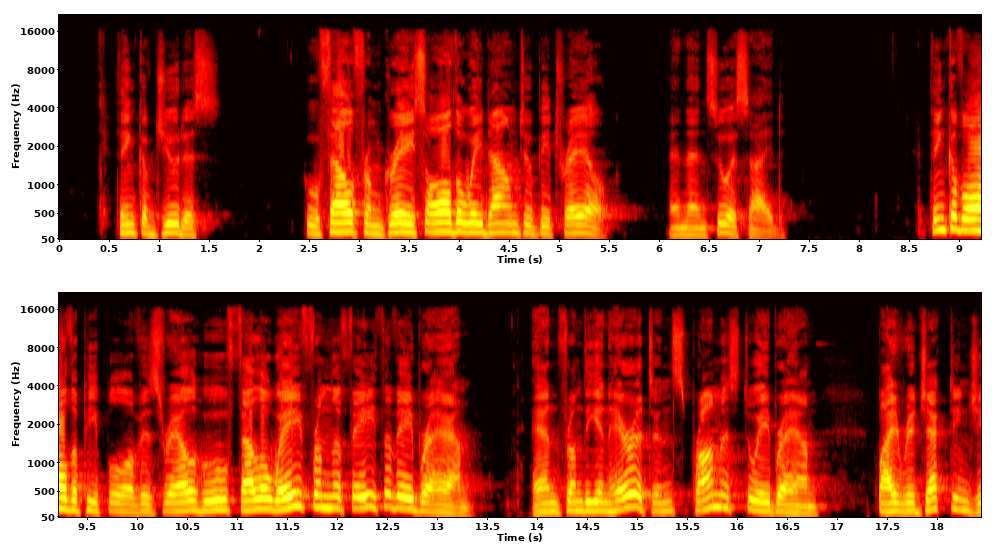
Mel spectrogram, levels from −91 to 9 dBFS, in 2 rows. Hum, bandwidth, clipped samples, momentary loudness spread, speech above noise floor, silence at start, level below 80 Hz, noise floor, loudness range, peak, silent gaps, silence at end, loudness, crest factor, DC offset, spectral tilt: none; 17 kHz; under 0.1%; 13 LU; 60 dB; 0.6 s; -70 dBFS; -77 dBFS; 9 LU; -2 dBFS; 7.86-7.94 s; 0 s; -18 LUFS; 18 dB; under 0.1%; -6.5 dB/octave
